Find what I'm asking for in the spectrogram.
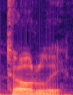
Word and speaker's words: totally: And the other thing is, even though it is spelled T-O-T-A-L-L-Y, it's more of a D sound. – Totally.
